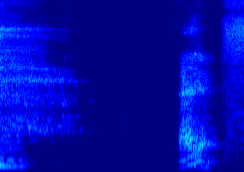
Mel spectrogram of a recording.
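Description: Deep yoga breath: a long audible exhale fading to silence, then a strong drawn-in inhale through the nose, close and alone with no talk.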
